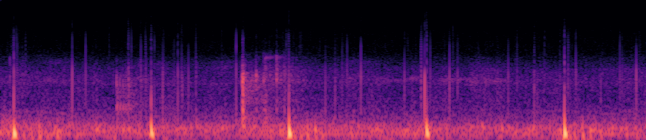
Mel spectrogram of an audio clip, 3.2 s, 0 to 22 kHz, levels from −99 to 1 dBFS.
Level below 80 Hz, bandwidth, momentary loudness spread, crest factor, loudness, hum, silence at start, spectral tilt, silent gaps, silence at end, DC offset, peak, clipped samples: -42 dBFS; 5.4 kHz; 14 LU; 24 dB; -31 LUFS; none; 0 s; -9.5 dB/octave; none; 0 s; under 0.1%; -6 dBFS; under 0.1%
